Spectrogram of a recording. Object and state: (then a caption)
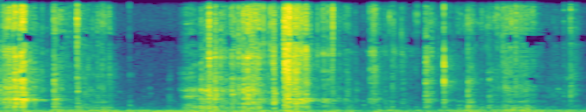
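Soap bar being cut. A utility knife blade shaves small cubes from a solid green rectangular soap bar with a scored surface, held in the hand. Bright, crisp scraping and crackling cuts come in short bursts, separated by brief quiet pauses, with almost no low end.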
